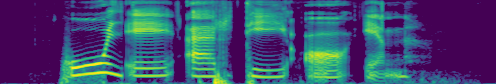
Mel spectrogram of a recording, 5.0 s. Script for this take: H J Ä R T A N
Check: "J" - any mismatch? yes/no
yes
